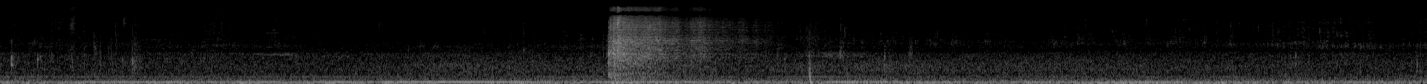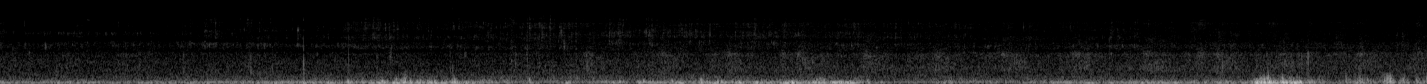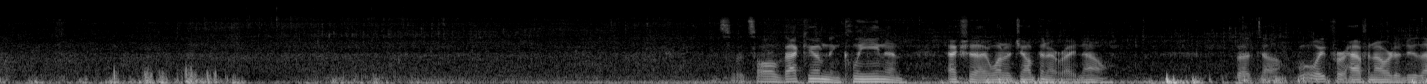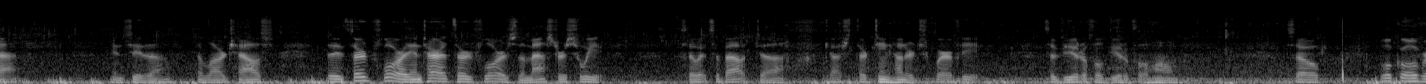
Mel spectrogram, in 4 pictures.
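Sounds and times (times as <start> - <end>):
low machine hum: 0.0 - 57.0
brief hiss: 6.1 - 7.7
wind buffeting microphone: 14.0 - 33.9, 34.9 - 47.2, 49.1 - 57.0.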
